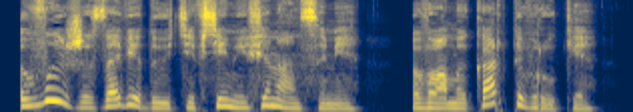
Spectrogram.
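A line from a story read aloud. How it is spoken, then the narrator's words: Unruffled tone. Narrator (Russian): сказала невозмутимым тоном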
